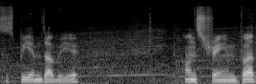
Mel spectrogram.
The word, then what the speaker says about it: BMW: usually just pronounce this BMW on stream but like obviously in German you would pronounce as BMV BM I don't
